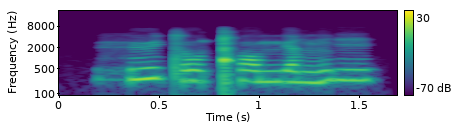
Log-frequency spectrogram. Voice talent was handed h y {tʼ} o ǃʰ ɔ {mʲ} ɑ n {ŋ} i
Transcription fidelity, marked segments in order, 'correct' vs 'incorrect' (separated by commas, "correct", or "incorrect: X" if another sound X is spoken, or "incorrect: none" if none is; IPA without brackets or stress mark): correct, correct, correct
